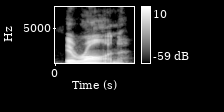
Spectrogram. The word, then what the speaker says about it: Iran: It is Iran is the correct pronunciation, if you're wondering, since you're asking.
